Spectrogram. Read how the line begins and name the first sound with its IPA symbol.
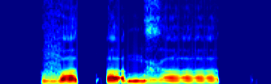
v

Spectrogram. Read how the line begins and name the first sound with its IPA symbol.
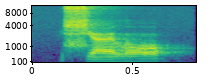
ɕ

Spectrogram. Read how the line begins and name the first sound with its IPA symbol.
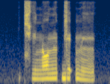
t͡ɕʰ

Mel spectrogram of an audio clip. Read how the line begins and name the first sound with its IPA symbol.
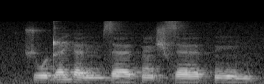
t͡ʃ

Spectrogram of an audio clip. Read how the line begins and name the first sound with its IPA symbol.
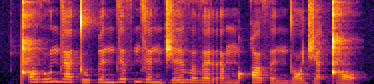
ǃʼ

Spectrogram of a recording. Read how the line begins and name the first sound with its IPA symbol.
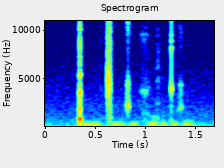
ǃ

